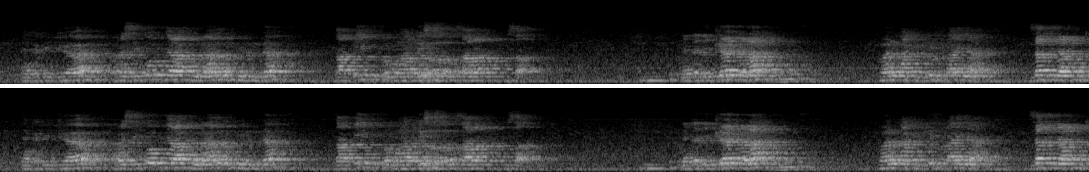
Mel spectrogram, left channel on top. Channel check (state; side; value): normal; both; correlation 0.42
